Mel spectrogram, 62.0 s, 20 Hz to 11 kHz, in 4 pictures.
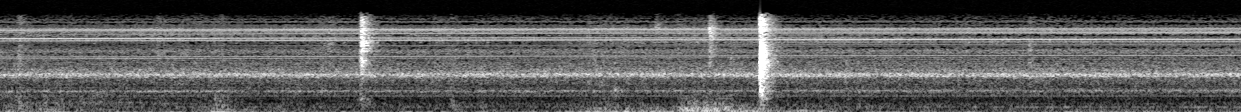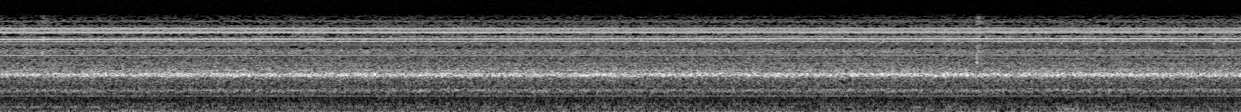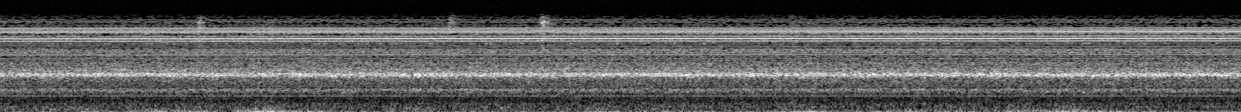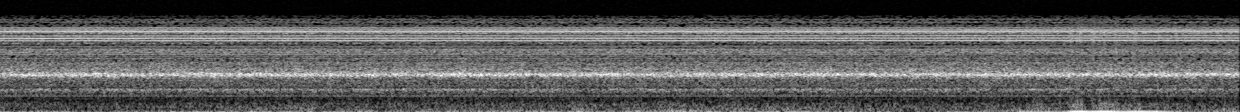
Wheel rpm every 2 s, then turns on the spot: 0, 0, 0, 0, 0, 0, 0, 0, 0, 0, 0, 0, 0, 0, 0, 0, 0, 0, 0, 0, 0, 0, 0, 0, 0, 0, 0, 0, 0, 0, 0.
none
